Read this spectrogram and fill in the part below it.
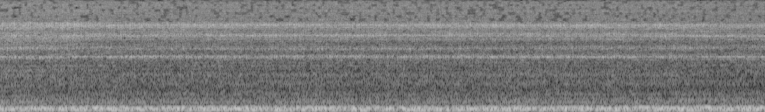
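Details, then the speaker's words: Furnace after replacing a seized blower motor that only hummed and shut the system down: inducer starts, then blower runs with a deep even rumble and faint steady hum, no knocks or squeals; working properly. "we didn't get that last time we did no movement imagine that motor seems to be working good"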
